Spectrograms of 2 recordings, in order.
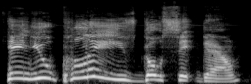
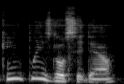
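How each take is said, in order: First: The request is spoken in a sharp, forceful tone. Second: The request is spoken in a calm, even tone. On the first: An angry, confrontational demand. "You would receive a totally different message from me" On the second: A polite, gentle request. "I can say that calmly"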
